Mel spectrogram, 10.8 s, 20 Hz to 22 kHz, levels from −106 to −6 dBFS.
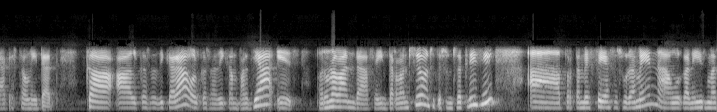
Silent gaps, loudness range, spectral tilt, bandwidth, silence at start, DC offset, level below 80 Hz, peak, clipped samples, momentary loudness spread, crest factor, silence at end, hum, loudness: none; 3 LU; -5.5 dB/octave; 5.6 kHz; 0 s; under 0.1%; under -90 dBFS; -6 dBFS; under 0.1%; 13 LU; 20 dB; 0 s; none; -22 LUFS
